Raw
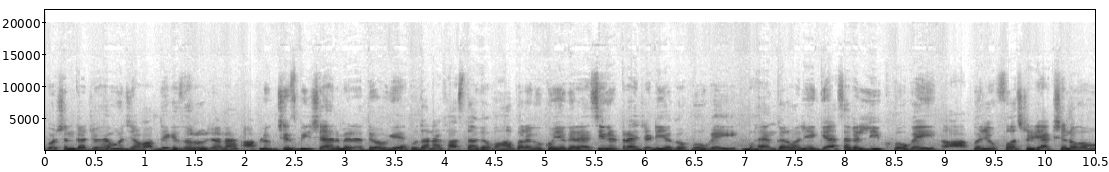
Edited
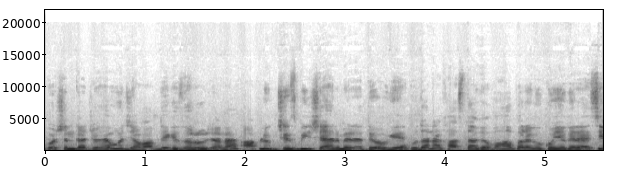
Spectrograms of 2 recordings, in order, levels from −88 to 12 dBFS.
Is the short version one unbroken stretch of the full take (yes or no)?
yes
